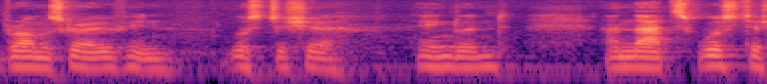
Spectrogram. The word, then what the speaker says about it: Worcestershire: I hail from a town called Bromsgrove in Worcestershire England and that's what stir sure not war sester Shire as most people seem to mispronounce the name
